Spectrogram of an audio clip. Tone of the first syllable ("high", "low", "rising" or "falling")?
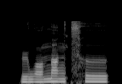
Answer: rising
